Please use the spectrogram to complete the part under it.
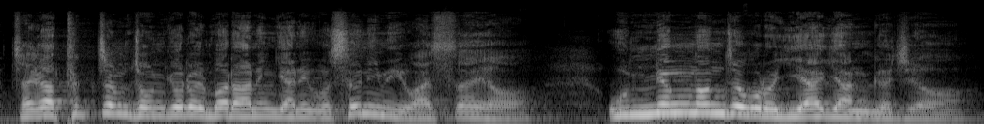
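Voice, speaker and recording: Lively, high-pitched pastor preaching. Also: male voice. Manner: animated storytelling with acted-out quotes. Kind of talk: sermon. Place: church sanctuary.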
